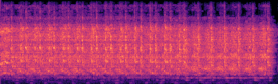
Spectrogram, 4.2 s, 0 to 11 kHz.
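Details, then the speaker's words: Rusi Kraken motorcycle (about 110cc), body panels removed, before repair: the starter cranks in steady low chuffs but the engine will not start; it backfired loudly earlier and the battery runs down. The fault was later traced to a rusted, wet high-tension wire and plug cap. "Try nating paandarin. Start natin. Papapansin niyo ayaw umandar."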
